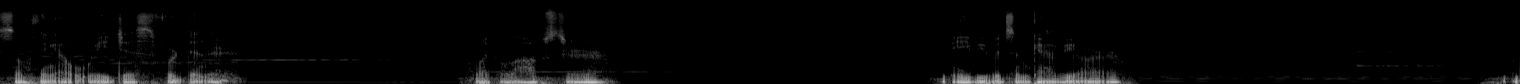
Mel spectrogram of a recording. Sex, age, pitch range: male, 30-49, 85-115 Hz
